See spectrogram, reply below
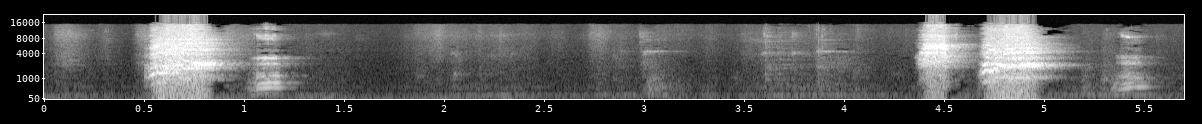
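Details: Two pet parrots, a two-year-old African grey and a one-year-old Amazon, giving two bursts of loud raspy squawks mixed with short tonal, voice-like notes, and quiet soft chatter in between.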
